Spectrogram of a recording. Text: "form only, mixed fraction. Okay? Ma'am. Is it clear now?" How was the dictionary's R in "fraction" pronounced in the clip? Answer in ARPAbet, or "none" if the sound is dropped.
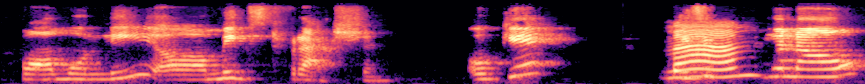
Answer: R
